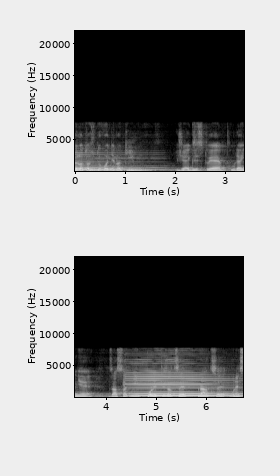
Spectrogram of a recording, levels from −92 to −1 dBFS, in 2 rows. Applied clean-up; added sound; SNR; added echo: none; Bowed string instrument; -1 dB; reverberation time 1.0 s.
